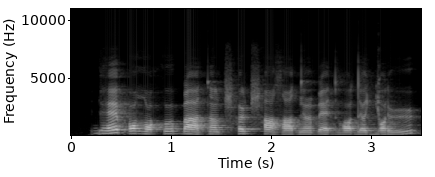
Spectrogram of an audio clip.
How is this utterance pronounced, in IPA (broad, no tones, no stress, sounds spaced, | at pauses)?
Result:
ɡʱ ɛ pʼ ʊ ðˤ ʊ x ʊ ɓ a t ã ʈ͡ʂʰ ə ʈ͡ʂʰ a zˤ ɛ d ə̃ ɓ ɛ dʱ ɔ d ə ɟ ɔ ɾ ʉ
